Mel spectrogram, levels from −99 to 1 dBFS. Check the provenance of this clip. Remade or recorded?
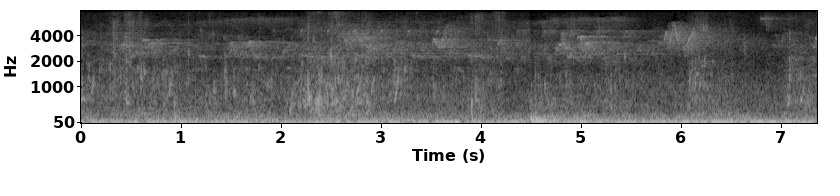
recorded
